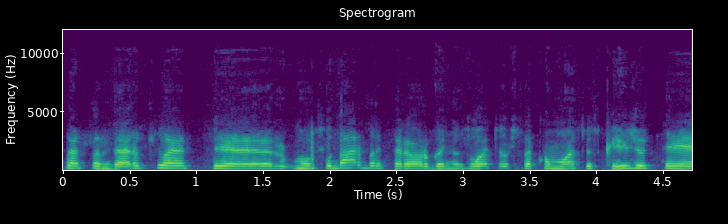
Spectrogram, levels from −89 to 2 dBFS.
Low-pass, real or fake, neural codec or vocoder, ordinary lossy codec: 10.8 kHz; fake; codec, 24 kHz, 3 kbps, HILCodec; MP3, 64 kbps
